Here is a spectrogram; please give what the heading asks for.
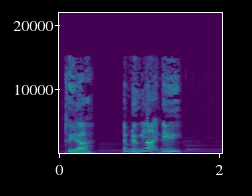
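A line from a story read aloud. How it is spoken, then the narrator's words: Sudden cry. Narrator (Vietnamese): Vân bất ngờ chỉ kịp kêu lên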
